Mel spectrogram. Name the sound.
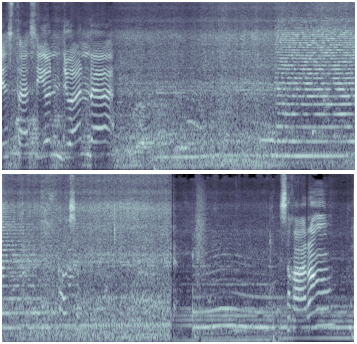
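train at Juanda railway station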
